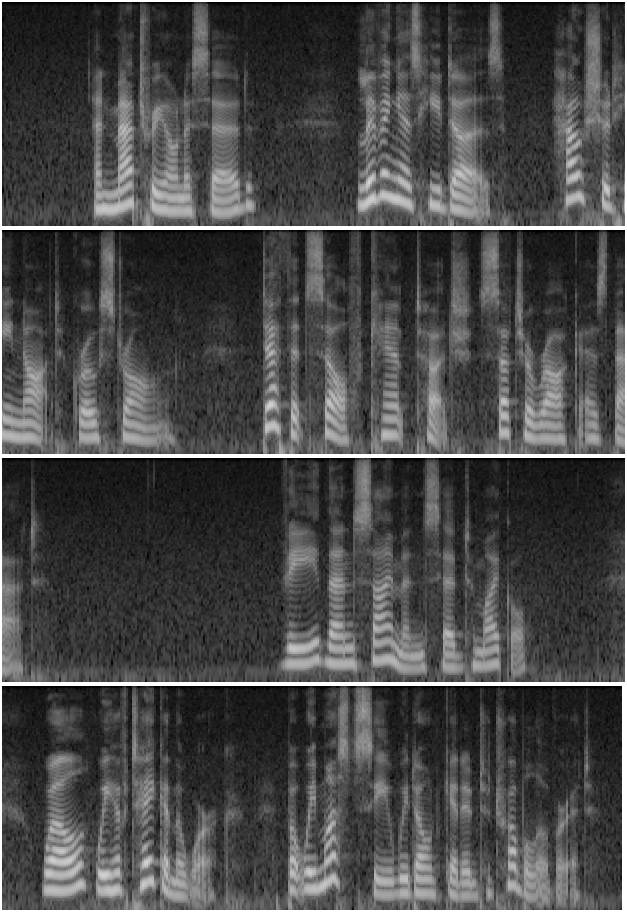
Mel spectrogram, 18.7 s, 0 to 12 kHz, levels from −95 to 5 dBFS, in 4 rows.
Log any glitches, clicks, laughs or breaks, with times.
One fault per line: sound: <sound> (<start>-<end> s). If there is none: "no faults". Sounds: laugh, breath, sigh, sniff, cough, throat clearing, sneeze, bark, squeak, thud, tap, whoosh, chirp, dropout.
no faults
